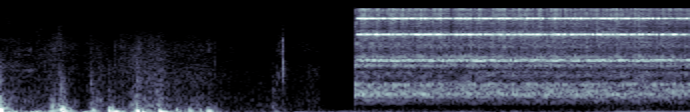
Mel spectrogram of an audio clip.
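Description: An alarm clock rings loudly and continuously, starting about halfway through. Before it, there are a couple of seconds of soft, low, irregular noises and then a brief near-silence.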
